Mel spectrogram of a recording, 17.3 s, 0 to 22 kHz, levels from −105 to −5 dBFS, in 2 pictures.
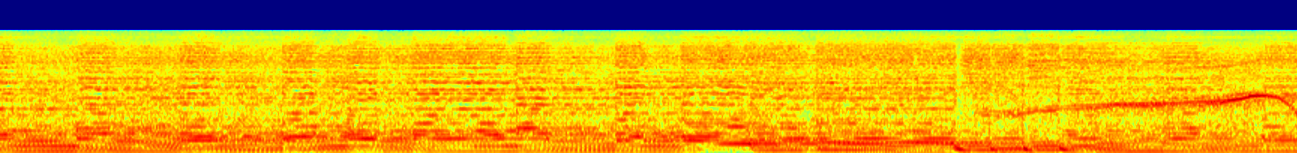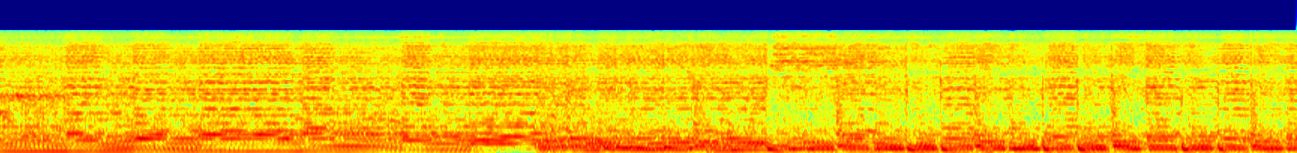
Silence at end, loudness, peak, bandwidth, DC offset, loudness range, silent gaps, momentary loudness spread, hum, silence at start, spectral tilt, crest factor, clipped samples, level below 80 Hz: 0 s; -14 LUFS; -2 dBFS; 10 kHz; under 0.1%; 1 LU; none; 2 LU; none; 0 s; -3 dB/octave; 12 dB; under 0.1%; -32 dBFS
